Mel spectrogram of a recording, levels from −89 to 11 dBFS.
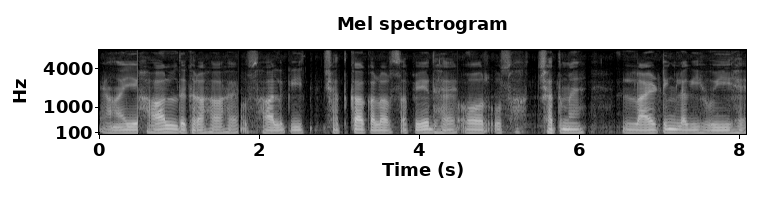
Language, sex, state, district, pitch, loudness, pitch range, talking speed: Hindi, male, Bihar, Bhagalpur, 105 Hz, -21 LUFS, 100-115 Hz, 165 wpm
